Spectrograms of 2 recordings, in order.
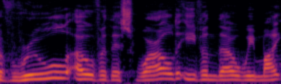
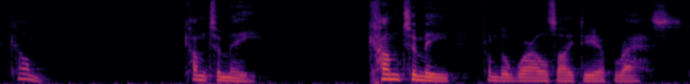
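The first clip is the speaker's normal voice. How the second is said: much softer, tender call: come, come to me; gentle invitation; 4 semitones lower, 5 dB quieter than usual. Retold or imitated. Jesus invites weary people to him, softly and tenderly. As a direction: draw the listener in with a hushed, coaxing invitation.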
